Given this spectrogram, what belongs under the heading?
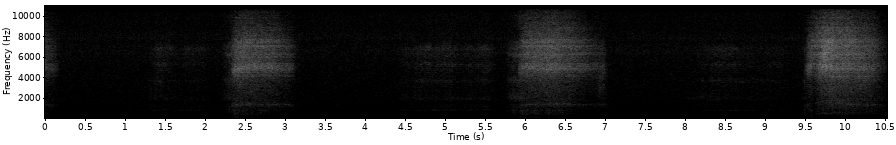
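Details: Pregnant woman snoring, new since pregnancy: three loud, hissing, snort-like breaths about 3.5 seconds apart with quieter breaths between; noisy sleep breathing, snoring.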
